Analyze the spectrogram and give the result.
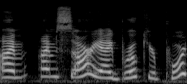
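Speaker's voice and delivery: frightened little squeak, high-pitched and stammering. Narrator reads a scared character's reply to a shouted question, squeaking out a reply. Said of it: "she squeaked out a reply".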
